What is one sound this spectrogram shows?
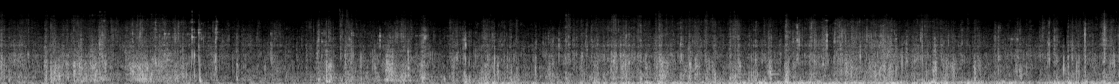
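Bicycle tyres crunch and rattle over loose rocks.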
